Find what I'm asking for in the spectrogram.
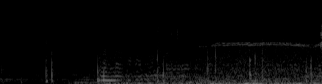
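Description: Insect-like fly buzzing in a horror video game, a steady droning hum that rises after the first second and holds on, with a thin high whine joining near the end; no talking.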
